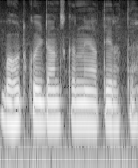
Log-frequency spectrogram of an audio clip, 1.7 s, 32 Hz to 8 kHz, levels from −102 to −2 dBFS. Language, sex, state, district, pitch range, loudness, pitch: Hindi, male, Chhattisgarh, Kabirdham, 135-140 Hz, -13 LUFS, 140 Hz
